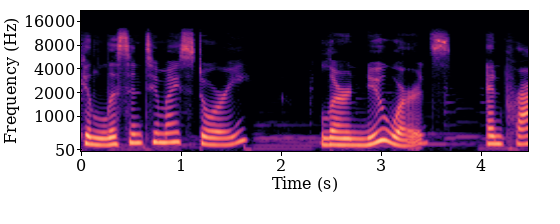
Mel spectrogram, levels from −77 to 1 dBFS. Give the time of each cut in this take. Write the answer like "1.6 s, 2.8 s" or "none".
none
